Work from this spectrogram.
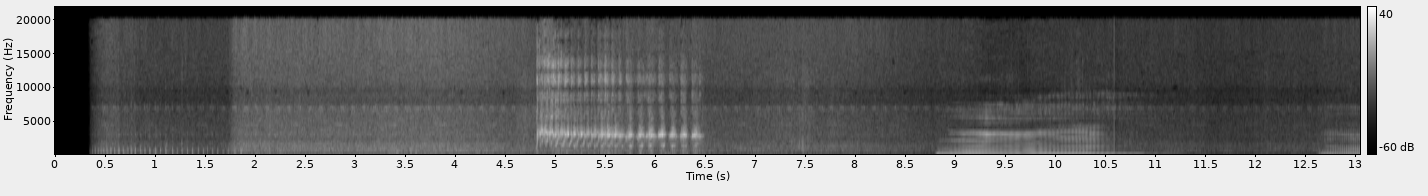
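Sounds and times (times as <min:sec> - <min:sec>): vocal engine-like buzz: 0:04.7 - 0:06.6, 0:08.8 - 0:11.6, 0:12.5 - 0:13.0
high pulsing alarm-like vocal tone: 0:04.8 - 0:06.5
breathy rushing vocal noise: 0:04.8 - 0:06.6.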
